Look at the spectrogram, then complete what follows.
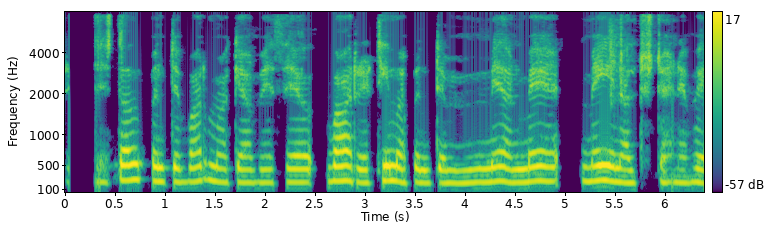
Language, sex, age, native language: Icelandic, male, 11, Icelandic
